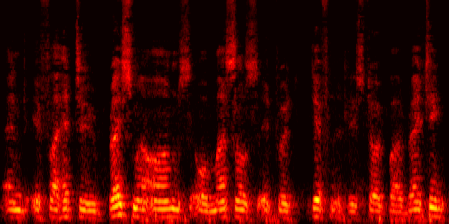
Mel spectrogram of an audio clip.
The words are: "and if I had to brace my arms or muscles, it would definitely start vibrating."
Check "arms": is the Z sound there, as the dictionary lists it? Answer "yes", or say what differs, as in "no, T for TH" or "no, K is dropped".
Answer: yes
